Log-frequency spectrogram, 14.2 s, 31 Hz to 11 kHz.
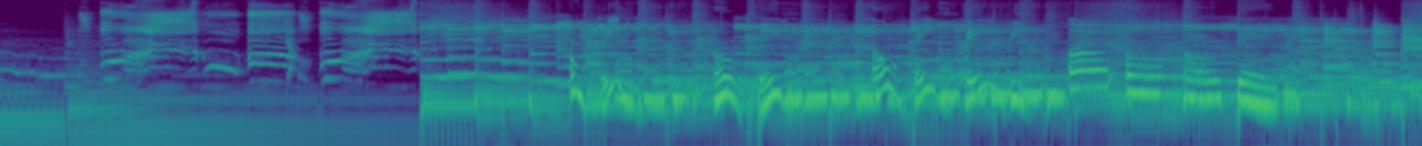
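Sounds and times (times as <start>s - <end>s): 
baby crying: 0.8s - 4.4s
music with sustained tones: 4.2s - 14.2s.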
